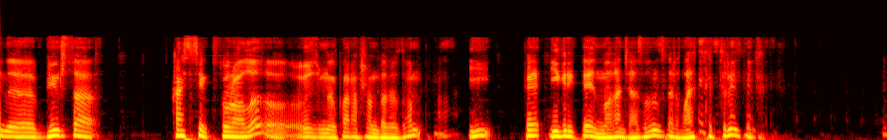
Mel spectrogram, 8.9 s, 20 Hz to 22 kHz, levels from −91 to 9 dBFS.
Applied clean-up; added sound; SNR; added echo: neural mask model DeepFilterNet 3.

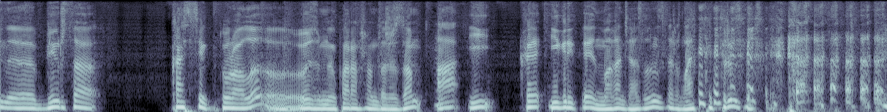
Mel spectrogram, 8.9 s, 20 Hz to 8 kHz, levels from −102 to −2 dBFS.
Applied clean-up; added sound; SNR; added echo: neural mask model Resemble Enhance denoiser.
